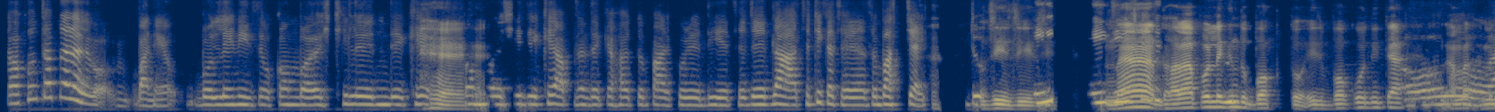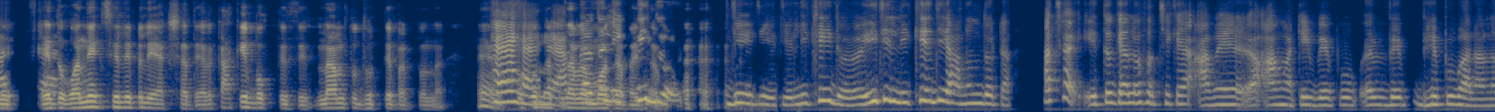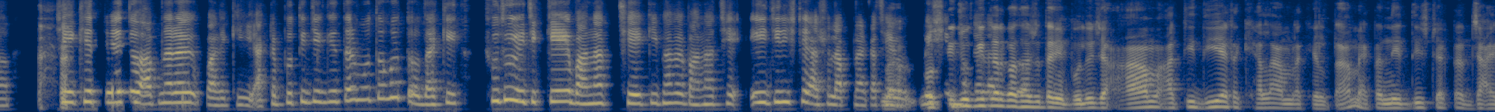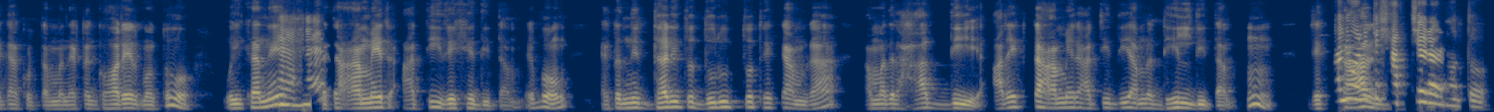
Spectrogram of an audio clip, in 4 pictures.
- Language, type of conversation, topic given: Bengali, podcast, ছোটবেলায় খেলাধুলার সবচেয়ে মজার স্মৃতি কোনটা, বলবে?
- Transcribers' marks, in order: static; chuckle; unintelligible speech; drawn out: "ও"; chuckle; chuckle; other background noise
